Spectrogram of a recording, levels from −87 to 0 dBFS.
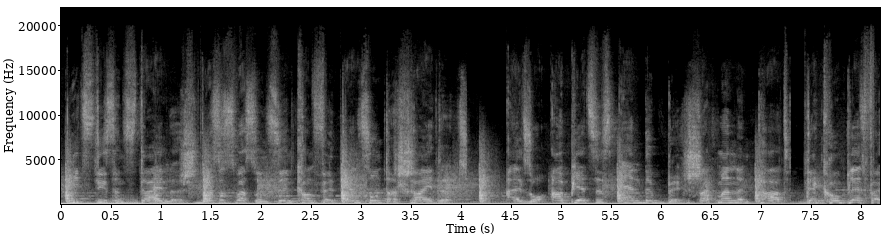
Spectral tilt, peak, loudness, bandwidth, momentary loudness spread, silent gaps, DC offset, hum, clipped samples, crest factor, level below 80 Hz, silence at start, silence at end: -4 dB/octave; -4 dBFS; -23 LUFS; 16.5 kHz; 5 LU; none; under 0.1%; none; under 0.1%; 16 dB; -22 dBFS; 0 s; 0 s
